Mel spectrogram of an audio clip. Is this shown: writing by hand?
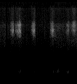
yes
